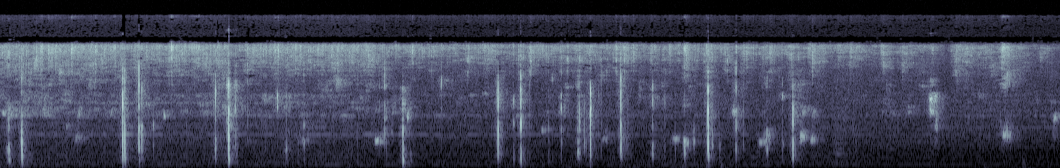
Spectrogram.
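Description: Tap water runs steadily into a sink, a continuous hiss broken by irregular splashes and drips as hands scoop and splash water while someone washes their face. No one speaks.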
